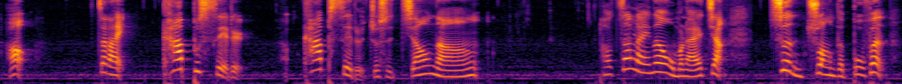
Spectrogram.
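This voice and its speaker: Woman, language-lesson podcast host, slightly high pitch, patient repeater with chatty fillers. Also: very animated, fairly bright tone. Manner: patient, repeats words slowly, many fillers. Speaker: Japanese language teacher.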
